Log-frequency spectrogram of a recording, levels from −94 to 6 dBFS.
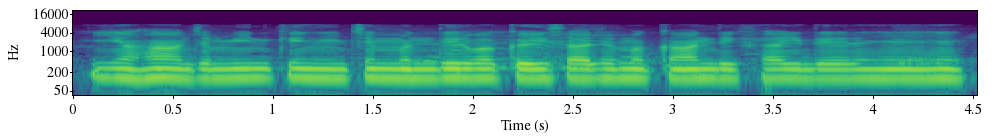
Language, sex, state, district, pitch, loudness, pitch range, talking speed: Hindi, male, Uttar Pradesh, Lalitpur, 135 Hz, -15 LUFS, 130-135 Hz, 170 wpm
